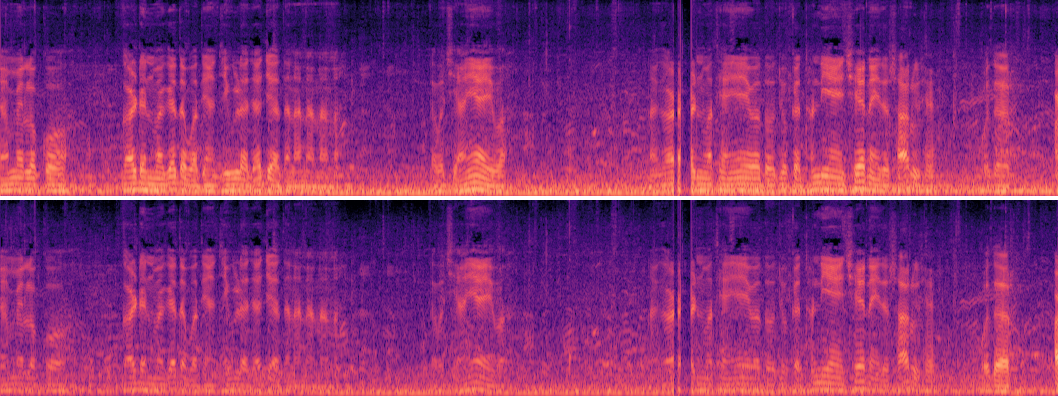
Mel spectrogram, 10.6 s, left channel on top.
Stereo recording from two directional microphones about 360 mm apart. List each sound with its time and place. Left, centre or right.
0.0 s speech: centre
4.4 s speech: centre
6.5 s speech: centre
